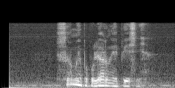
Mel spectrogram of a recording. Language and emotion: Russian, neutral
